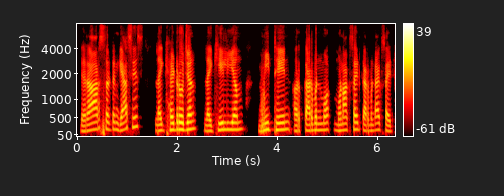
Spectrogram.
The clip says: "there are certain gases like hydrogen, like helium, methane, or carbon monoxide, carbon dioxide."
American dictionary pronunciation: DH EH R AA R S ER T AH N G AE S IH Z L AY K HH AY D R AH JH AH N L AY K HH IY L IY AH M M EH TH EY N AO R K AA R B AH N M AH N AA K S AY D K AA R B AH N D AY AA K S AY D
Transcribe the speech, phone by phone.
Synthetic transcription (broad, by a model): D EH R AA R S ER T AH N G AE S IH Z L AY K HH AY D R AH JH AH N L AY K HH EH L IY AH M M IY T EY N AO R K AA R B AH N M AH N AA K S AY D K AA R B AH N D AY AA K S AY D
